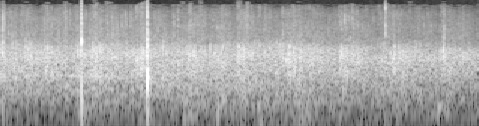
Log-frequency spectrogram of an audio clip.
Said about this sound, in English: But Jesus, come on, give a clap offering of praise to the Lord.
